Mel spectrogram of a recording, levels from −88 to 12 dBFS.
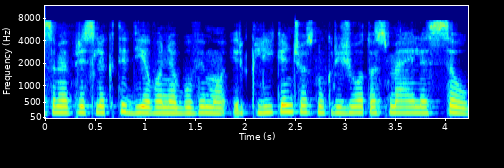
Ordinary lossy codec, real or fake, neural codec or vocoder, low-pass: AAC, 32 kbps; real; none; 7.2 kHz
